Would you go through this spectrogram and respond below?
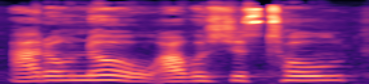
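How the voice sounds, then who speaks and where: A woman's voice: mid-range voice, steady tone, measured pace, slight background noise, lightly acted. A woman reading the part of a kind piano teacher who sends her student home. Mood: kindly.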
